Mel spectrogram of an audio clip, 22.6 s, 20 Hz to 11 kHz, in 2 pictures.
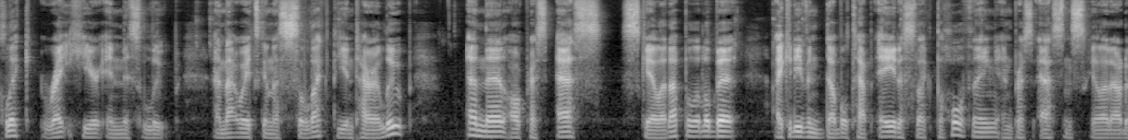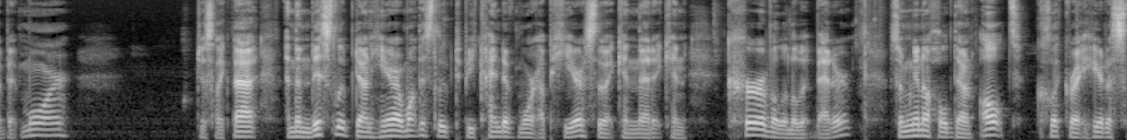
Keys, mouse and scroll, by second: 0.5-1.8 alt+right drag, 1.8-4.3 middle drag, 4.3 s, 7.2-8.3 middle drag, 8.3 a, 8.5 a, 8.7-9.8 middle drag, 9.8 s, 13.2 middle click, 13.6 scroll down 1, 13.8-14.8 scroll up 1, 14.8-21.8 middle drag, 21.8 alt+right click.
